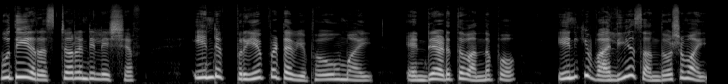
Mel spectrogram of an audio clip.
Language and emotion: Malayalam, happy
